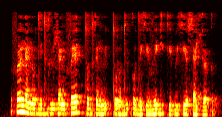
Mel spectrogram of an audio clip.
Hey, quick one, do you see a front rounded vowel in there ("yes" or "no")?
yes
